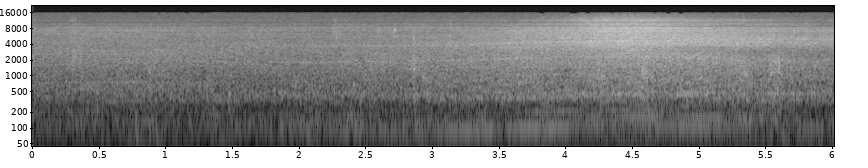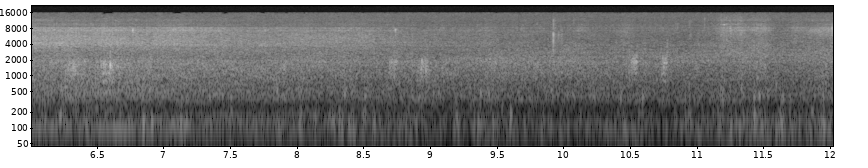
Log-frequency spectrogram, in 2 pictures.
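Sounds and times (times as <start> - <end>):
wind noise on microphone: 0.0 - 12.0
vehicle passing: 2.0 - 9.1.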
